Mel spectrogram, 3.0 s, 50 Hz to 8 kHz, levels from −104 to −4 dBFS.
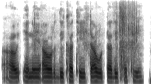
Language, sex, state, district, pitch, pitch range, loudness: Awadhi, male, Chhattisgarh, Balrampur, 120 Hz, 115-125 Hz, -18 LUFS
